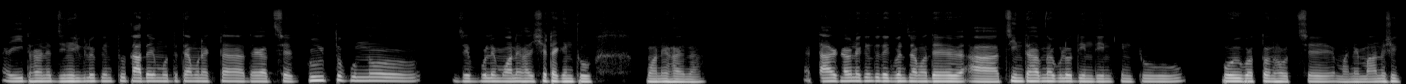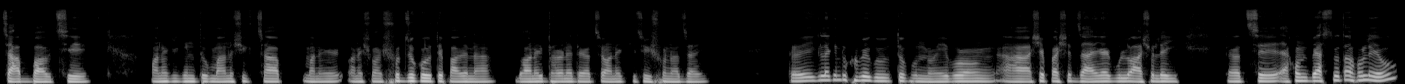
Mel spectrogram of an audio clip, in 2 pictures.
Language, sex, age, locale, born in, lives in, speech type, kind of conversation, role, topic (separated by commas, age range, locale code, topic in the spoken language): Bengali, male, 20-24, bn-BD, Bangladesh, Bangladesh, conversation, unstructured, none, আপনার এলাকার সবচেয়ে ভালো জায়গা কোনটি?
